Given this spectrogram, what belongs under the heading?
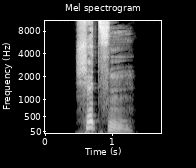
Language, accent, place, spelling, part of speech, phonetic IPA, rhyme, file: German, Germany, Berlin, schützten, verb, [ˈʃʏt͡stn̩], -ʏt͡stn̩, De-schützten.ogg
- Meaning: inflection of schützen: 1. first/third-person plural preterite 2. first/third-person plural subjunctive II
